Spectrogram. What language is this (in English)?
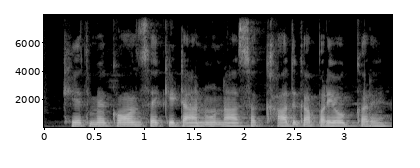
Magahi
